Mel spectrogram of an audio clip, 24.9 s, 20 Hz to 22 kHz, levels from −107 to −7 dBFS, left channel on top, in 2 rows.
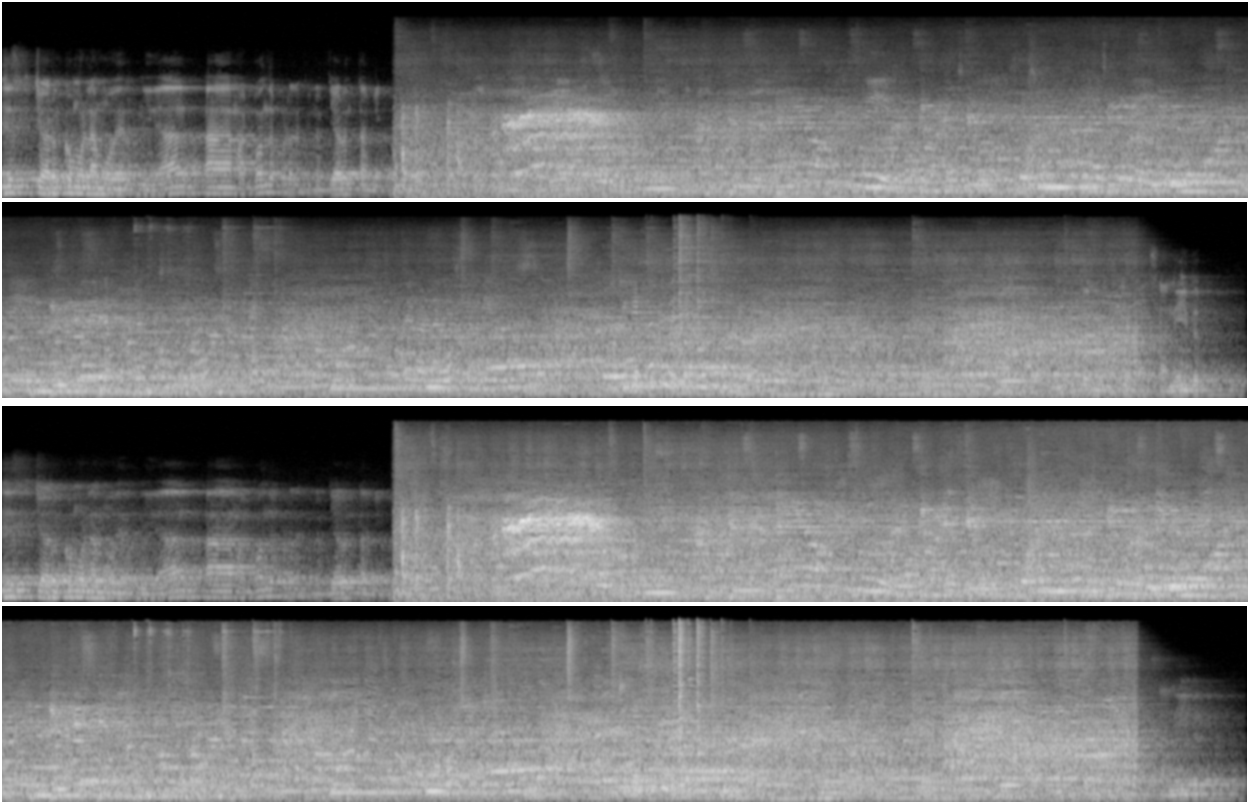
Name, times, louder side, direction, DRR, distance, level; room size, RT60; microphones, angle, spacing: voice 1, 0.0-8.0 18.2-18.9 21.9-24.4, left 1 dB, 45° left, 5 dB, 1.1 m, -40 dB
sound 1, 3.9-23.8, right 5 dB, 60° right, 0.6 m, -28 dB
voice 2, 8.6-11.6 12.4-14.7 14.9-15.5 16.5-17.8 18.4-21.1, left 1 dB, 20° left, 3 dB, 1.1 m, -33 dB
15.5 x 8.2 x 9.7 m, 2.5 s
head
